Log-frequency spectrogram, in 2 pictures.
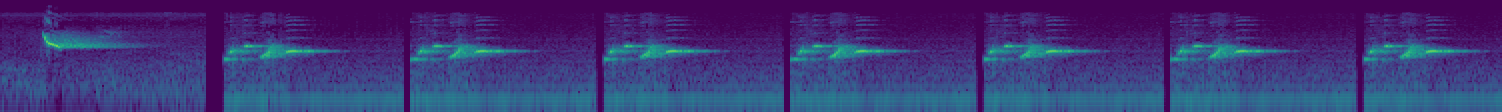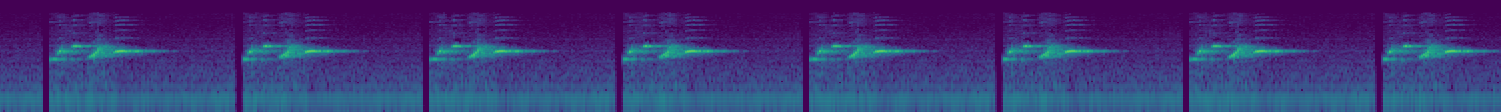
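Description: A short whistled phrase repeated identically about once every two seconds, with a steady low hum beneath: a looped recording played to teach a talking parrot to copy it. It opens with one loud, falling tone.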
